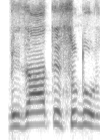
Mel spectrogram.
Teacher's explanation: زال زبر الف زا، یہ الف مدہ ہے، یہاں پہ مد اصلی ہو جائے گا، یہاں پہ دو حرکت کریں گے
